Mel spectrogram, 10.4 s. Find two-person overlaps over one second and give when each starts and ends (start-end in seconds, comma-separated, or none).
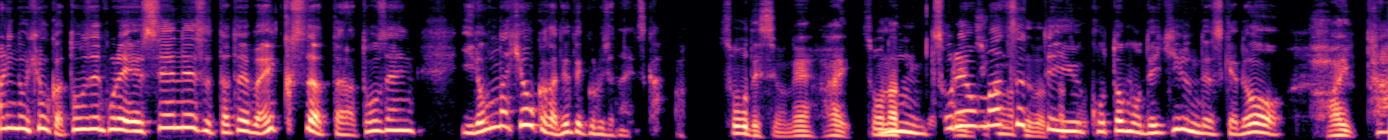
6.6-8.3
